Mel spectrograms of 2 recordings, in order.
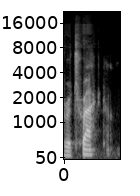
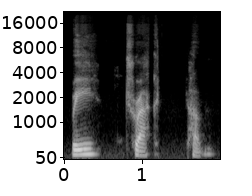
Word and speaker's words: Retractum: The incantation is Retractum. Listen to the pronunciation closely. Again, Retractum.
